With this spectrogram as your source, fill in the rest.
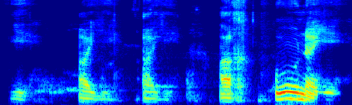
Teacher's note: those end vowels must all be short and low.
